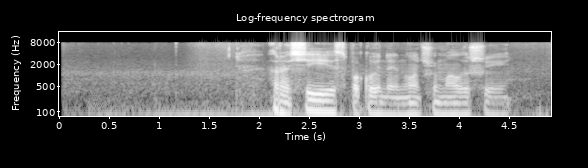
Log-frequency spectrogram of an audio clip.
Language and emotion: Russian, neutral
